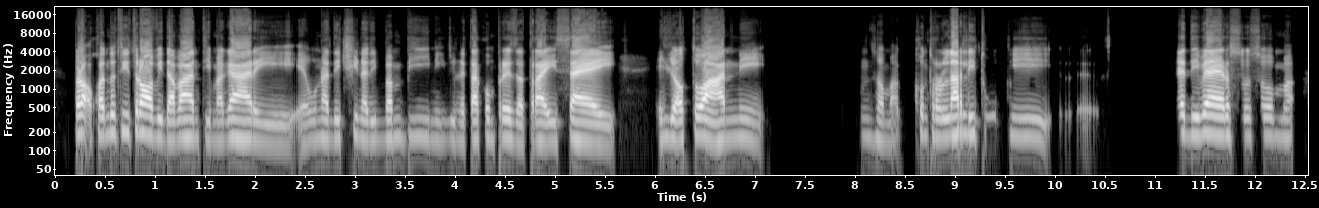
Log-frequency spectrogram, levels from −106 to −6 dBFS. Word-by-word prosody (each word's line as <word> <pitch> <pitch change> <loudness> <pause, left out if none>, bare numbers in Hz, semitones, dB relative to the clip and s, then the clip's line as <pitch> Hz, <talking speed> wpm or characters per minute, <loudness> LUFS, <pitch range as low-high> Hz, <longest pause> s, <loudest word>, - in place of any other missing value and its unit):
Però, 190 +1 +3
quando 180 +2 -2
ti 195 +1 -5
trovi 185 -5 +3
davanti, 155 0 +1
magari, 145 -4 -1
e - - -10
una 155 +3 -7
decina 155 +1 -7
di 150 0 -12
bambini, 155 0 -10
di 150 +1 -19
un'età 150 +1 -3
compresa 155 -2 -4
tra 145 +1 +2
i 140 0 0
6 140 -3 +4 0.4
e 155 - -15
gli 165 - -10
8 150 +3 -1
anni 155 -1 +2 0.9
insomma 160 -4 -13
controllarli 175 +1 0
tutti, 170 - -14 0.2
ehm, 455 0 -25 0.9
è 190 - +1
diverso, 175 -1 +2
somma. 165 -2 -11
160 Hz, 135 wpm, -19 LUFS, 150-175 Hz, 0.9 s, 6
